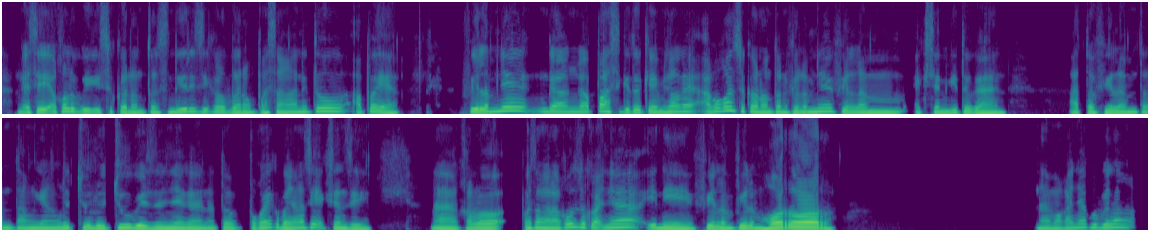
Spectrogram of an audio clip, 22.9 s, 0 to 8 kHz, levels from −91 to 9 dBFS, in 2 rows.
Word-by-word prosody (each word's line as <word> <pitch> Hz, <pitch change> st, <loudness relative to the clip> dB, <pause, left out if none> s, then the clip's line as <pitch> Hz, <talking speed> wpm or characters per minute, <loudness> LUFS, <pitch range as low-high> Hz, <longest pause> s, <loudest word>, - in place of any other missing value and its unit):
Nggak 175 Hz, 0 st, -2 dB
sih 195 Hz, -, +3 dB
aku 185 Hz, -, -5 dB
lebih 195 Hz, -2 st, -1 dB
suka 185 Hz, 0 st, -4 dB
nonton 170 Hz, +1 st, -2 dB
sendiri 195 Hz, +5 st, +1 dB
sih 200 Hz, +1 st, -4 dB
kalau 185 Hz, -1 st, -1 dB
bareng 170 Hz, +1 st, 0 dB
pasangan 175 Hz, +3 st, -1 dB
itu, 240 Hz, +4 st, 0 dB
apa 190 Hz, +4 st, -5 dB
ya 175 Hz, -5 st, +1 dB, 0.7 s
filmnya 245 Hz, +7 st, +2 dB
nggak 210 Hz, -5 st, -3 dB
nggak 200 Hz, 0 st, -2 dB
pas 235 Hz, -2 st, +1 dB
gitu 190 Hz, -1 st, -2 dB
kayak 185 Hz, 0 st, 0 dB
misalnya 215 Hz, +4 st, -1 dB
aku 190 Hz, +5 st, -3 dB
kan 295 Hz, -, +1 dB
suka 235 Hz, -6 st, -2 dB
nonton 185 Hz, 0 st, -1 dB
filmnya 190 Hz, +6 st, 0 dB
film 175 Hz, -1 st, 0 dB
action 175 Hz, +1 st, -3 dB
gitu 165 Hz, +1 st, -1 dB
kan, 155 Hz, 0 st, +1 dB, 0.7 s
atau 175 Hz, +2 st, -2 dB
film 180 Hz, +2 st, 0 dB
tentang 180 Hz, -1 st, -2 dB
yang 175 Hz, 0 st, +1 dB
lucu-lucu 185 Hz, +3 st, 0 dB
biasanya 180 Hz, 0 st, +3 dB
kan 170 Hz, 0 st, +1 dB
atau 180 Hz, +2 st, -3 dB, 0.2 s
pokoknya 200 Hz, +4 st, -1 dB
kebanyakan 195 Hz, +2 st, +1 dB
sih 240 Hz, -, -1 dB
action 190 Hz, 0 st, -1 dB
sih. 155 Hz, -1 st, +1 dB, 0.7 s
Nah 165 Hz, -1 st, +2 dB
kalau 175 Hz, +1 st, +2 dB, 0.2 s
pasangan 195 Hz, 0 st, +1 dB
aku 240 Hz, +6 st, -1 dB
sukanya 245 Hz, +1 st, -1 dB
ini 175 Hz, -5 st, +2 dB
film-film 190 Hz, +1 st, +2 dB
horor. 200 Hz, 0 st, +6 dB, 2.0 s
Nah, 180 Hz, -, -1 dB
makannya 180 Hz, +6 st, -3 dB
aku 225 Hz, -2 st, -4 dB
bilang 245 Hz, +4 st, -2 dB
185 Hz, 145 wpm, -23 LUFS, 175-210 Hz, 2.0 s, horor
